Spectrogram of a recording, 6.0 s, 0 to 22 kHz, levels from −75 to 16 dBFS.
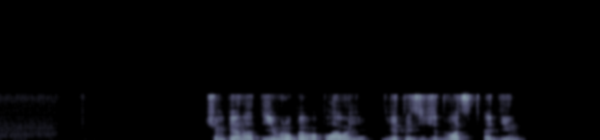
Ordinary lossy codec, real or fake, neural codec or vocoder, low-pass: none; real; none; none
